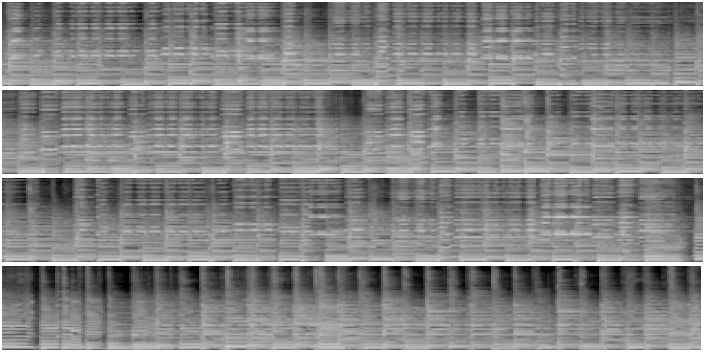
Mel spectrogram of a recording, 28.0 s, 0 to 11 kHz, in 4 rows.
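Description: Harmonica solo played with cupped hands over strummed acoustic guitar accompaniment, an instrumental break between sung verses of a corrido. About 21 seconds in the music briefly drops out, and the guitar strumming comes forward after it.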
